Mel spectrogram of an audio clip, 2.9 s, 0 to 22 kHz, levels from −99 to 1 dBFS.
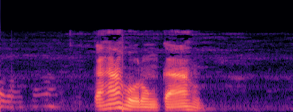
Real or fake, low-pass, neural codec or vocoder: real; 7.2 kHz; none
